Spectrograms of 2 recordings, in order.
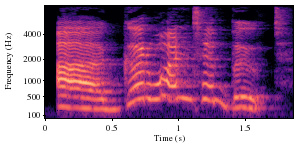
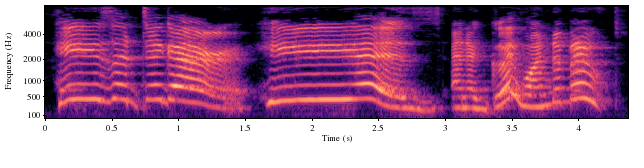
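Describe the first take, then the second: First: Louder, slow pirate chorus echo; lightly voiced crew agreeing. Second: Loud, higher delighted pirate shout; hearty pirate announcement; pirate yelling to crew. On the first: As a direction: echo the captain like a gruff crew. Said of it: "the others agreed". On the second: Acted. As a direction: call it back to the crew with glee. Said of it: "then yelled back to his crew".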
